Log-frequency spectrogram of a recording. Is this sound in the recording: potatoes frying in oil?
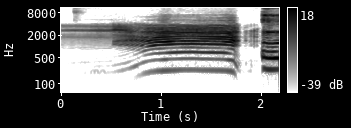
no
